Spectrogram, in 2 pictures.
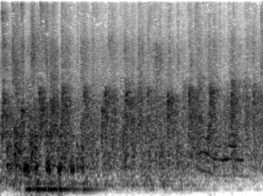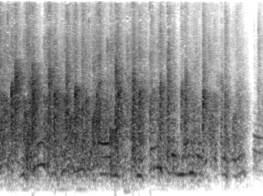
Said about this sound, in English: I would like you to give the four discussants a warm final applause.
